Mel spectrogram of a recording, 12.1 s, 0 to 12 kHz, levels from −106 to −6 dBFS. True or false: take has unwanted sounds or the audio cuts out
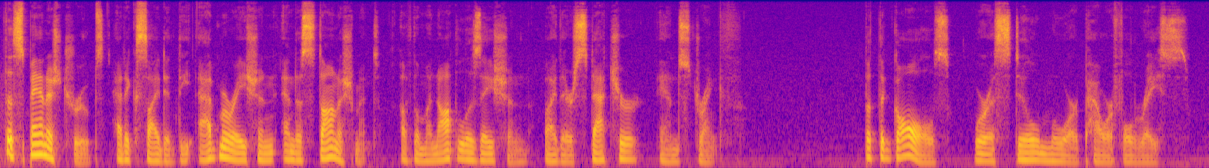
false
